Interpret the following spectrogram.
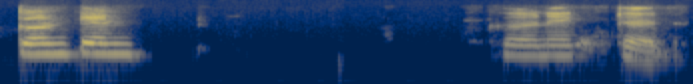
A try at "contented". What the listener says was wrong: What's the ed sound at the end?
